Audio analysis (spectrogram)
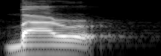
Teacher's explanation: atau Lun barzun ro sukun didahului fathah disebut bacaan ro tafkhim tafkim itu artinya tebal jadi ro bunyikan tebal dengan cara mengangkat ujung lidah sampai menempel di langit-langit lisan Bar atau sederhananya bunyi ro jangan terlalu berlebihan getarannya kurangi getarannya · bunyi ra jangan terlalu berlebihan getarannya, kurangi getarannya. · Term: ra tafkhim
